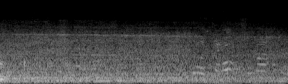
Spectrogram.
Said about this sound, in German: Oh, hier. Ein Flugzeug. Ein Flugzeug. Das Aufsteigen der Flieger, das kann nur die Bösen sein.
